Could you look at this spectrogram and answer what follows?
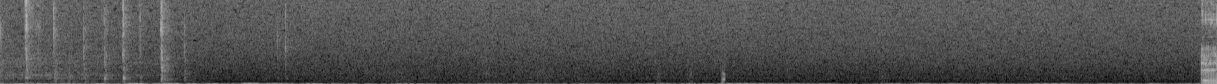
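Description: Several quick keystrokes on a computer keyboard click close by at the start, followed by a few scattered taps against a quiet room.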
